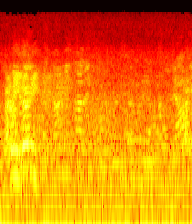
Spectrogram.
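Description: Voices calling out during a youth football match: one loud shout just after the start, then fainter talk and chatter.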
